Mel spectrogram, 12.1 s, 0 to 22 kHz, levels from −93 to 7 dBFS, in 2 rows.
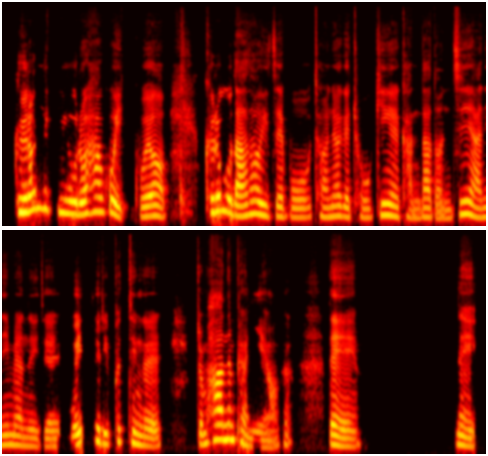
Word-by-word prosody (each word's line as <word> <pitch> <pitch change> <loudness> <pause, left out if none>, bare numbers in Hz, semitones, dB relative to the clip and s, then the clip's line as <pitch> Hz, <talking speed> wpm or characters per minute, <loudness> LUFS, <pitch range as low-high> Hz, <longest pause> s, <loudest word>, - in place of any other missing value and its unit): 그런 255 +3 +7
느낌으로 235 -8 +3
하고 250 -1 +2
있고요. 180 0 0 0.5
그러고 255 -1 +4
나서 200 +4 +3
이제 180 -2 -2
뭐 160 -1 -7
저녁에 175 -1 -5
조깅을 175 +3 -3
간다든지 165 +8 -4
아니면은 165 -2 -4
이제 140 0 -8 0.2
weight 190 +5 +3
lifting을 185 -8 -1 0.4
좀 180 0 -2
하는 260 +4 +6
편이에요. 140 - -6
그 180 0 -12 0.5
네. 145 -6 +1 1.2
네. 155 -6 -2
180 Hz, 290 characters per minute, -24 LUFS, 160-225 Hz, 1.2 s, 그런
